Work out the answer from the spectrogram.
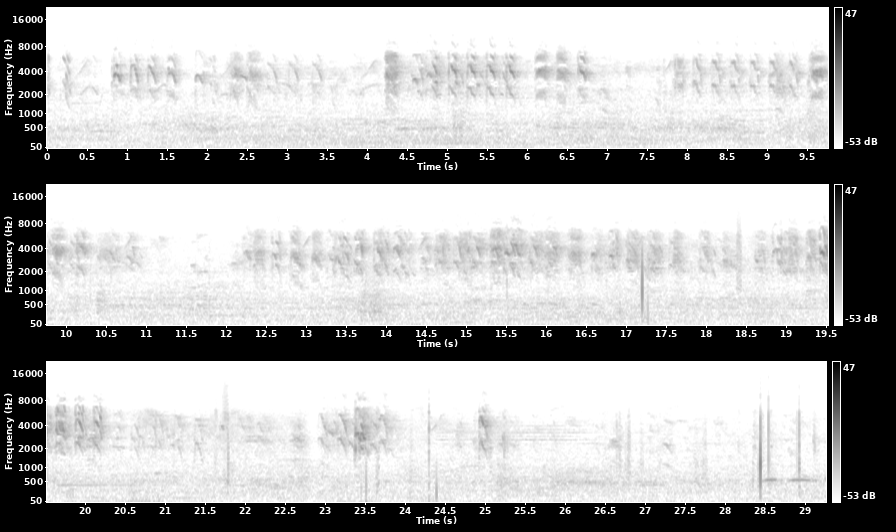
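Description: Birds chirping in bouts of rapid, high chirps, each bout lasting a second or two, with short pauses between.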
